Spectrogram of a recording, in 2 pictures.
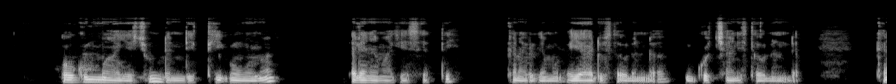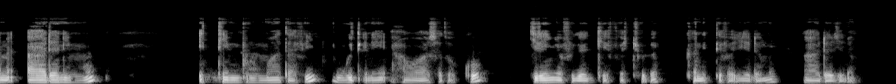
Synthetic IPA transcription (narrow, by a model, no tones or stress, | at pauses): ʔɔɡʊmːaːd͡ʒɛt͡ʃːuːnd̪ɐnd̪eːt̪ːiːʔuːmɐmɐ | ᶑɐlɐnɐmɐke̞ːsːɐt̪ːɪ | kɐnɐɾɡɐmuːᶑɐjaːd̪ust̪ʰɐʔʊd̪ɐnd̪ɐ̰ʔɐɡ̥ɔt͡ʃːaːnɪst̪ʰɐʔʊd̪ɐnd̪ɐʔɐ̥ | kʰɐnaːd̪ɐnɪmːo̞ː | ɪt̪ːiːmbʊɾmaːt̪aːfɪwɪt̪ʼɪne̞ːhɐwaːsɐt̪ɔkːɔ | d͡ʒɪɾe̞ːɲːɐfɪɡɐɡːe̞ːfːɐt͡ʃːuːᶑɐ | kʰɐnɪt̪ːɪfɐ̰jːɐd̪ɐmʊ | ʔaːd̪ad͡ʒɛᶑɐmɐ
